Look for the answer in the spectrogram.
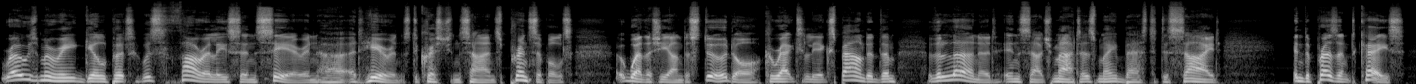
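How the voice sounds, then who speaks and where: A man's voice: mid-range voice, animated, a little slow, a bit bright, no echo, studio quality. A man narrating a comic literary short story as an audiobook reader.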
